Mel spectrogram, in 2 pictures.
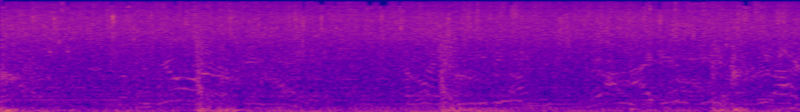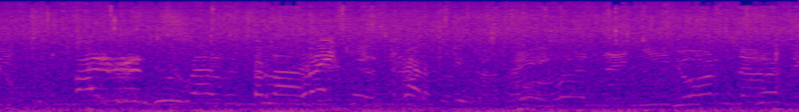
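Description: Steady rain patters down in the Deus Ex: Mankind Divided video game, a dense continuous wash of drops heard under ongoing voices, with a few dull low thumps.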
